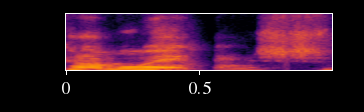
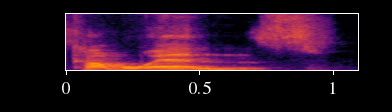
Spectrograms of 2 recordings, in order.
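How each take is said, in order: First: The name is said with Portuguese pronunciation. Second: The name is said with American pronunciation.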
